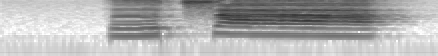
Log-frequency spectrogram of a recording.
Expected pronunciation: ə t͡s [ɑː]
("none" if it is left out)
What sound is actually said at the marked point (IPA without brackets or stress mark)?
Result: aː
